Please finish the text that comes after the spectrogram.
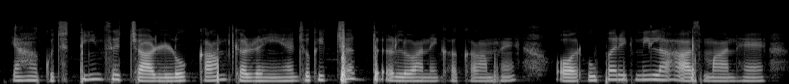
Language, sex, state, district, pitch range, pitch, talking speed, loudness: Hindi, female, Uttar Pradesh, Jalaun, 165-215 Hz, 180 Hz, 165 wpm, -25 LUFS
